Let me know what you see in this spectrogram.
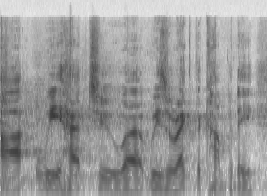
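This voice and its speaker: A man with a German accent speaks in a fairly low pitch at a moderate pace. The recording is very clean, with a silent background. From Germany. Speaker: company executive. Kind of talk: onstage interview.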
